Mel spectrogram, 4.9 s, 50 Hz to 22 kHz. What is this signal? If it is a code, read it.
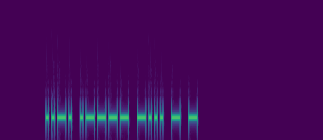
Morse code, heard as a keyed tone, about 28 wpm, 700 Hz. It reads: F1BTT
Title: DXCC-100 Call Signs - 5 Characters - Repeated 3x - 28wpm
